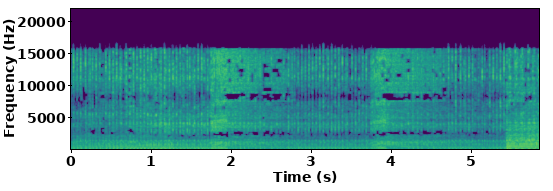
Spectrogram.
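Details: Homelite XL chainsaw after carburetor rebuild and new fuel/oil lines, final test with bar and chain fitted: crisp, even two-stroke buzz climbs cleanly on two quick throttle blips and settles back without stumbling; runs healthy.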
